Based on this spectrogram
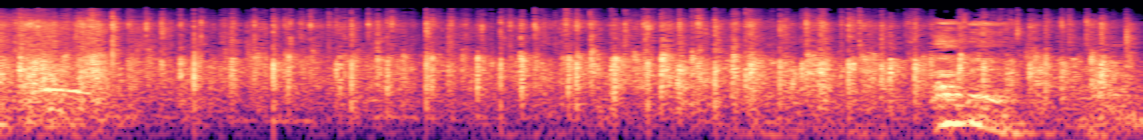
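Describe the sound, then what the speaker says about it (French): Congregation in a church applauding Jesus, with dense sustained clapping from a crowd filling the space, mixed with cheering voices and a brief shout near the end. "On acclame Jésus."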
